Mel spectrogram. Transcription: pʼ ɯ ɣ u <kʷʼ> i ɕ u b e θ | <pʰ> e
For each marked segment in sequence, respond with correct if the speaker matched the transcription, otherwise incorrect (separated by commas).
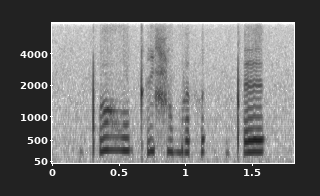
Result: incorrect, incorrect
